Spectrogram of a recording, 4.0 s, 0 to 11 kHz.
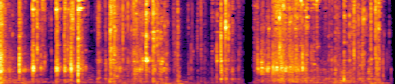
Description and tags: perc-legostore-helsinki
Lego store noises in Helsinki, recorded at Zoon H4n. This sound was editing & posprocessed.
